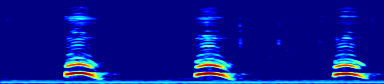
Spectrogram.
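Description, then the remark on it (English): A voice imitates an owl with three drawn-out "hoo" calls, evenly spaced about a second apart, each rising then falling in pitch, fairly loud over a low steady hum. “It's like a f***ing owl over there.”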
